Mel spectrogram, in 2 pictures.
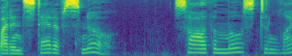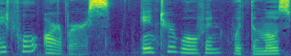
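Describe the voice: What you hear is plain reading aloud.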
